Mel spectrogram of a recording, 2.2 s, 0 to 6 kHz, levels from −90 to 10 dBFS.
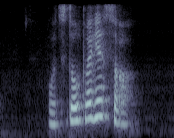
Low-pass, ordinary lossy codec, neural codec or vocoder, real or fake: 5.4 kHz; MP3, 48 kbps; codec, 16 kHz in and 24 kHz out, 0.8 kbps, FocalCodec, streaming, 65536 codes; fake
